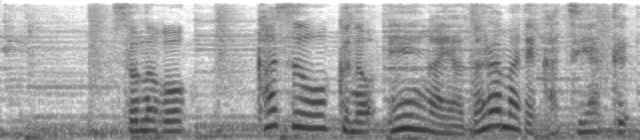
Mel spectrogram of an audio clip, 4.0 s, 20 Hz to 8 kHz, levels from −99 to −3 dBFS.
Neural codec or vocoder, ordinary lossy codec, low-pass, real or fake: vocoder, 22.05 kHz, 80 mel bands, WaveNeXt; none; 7.2 kHz; fake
